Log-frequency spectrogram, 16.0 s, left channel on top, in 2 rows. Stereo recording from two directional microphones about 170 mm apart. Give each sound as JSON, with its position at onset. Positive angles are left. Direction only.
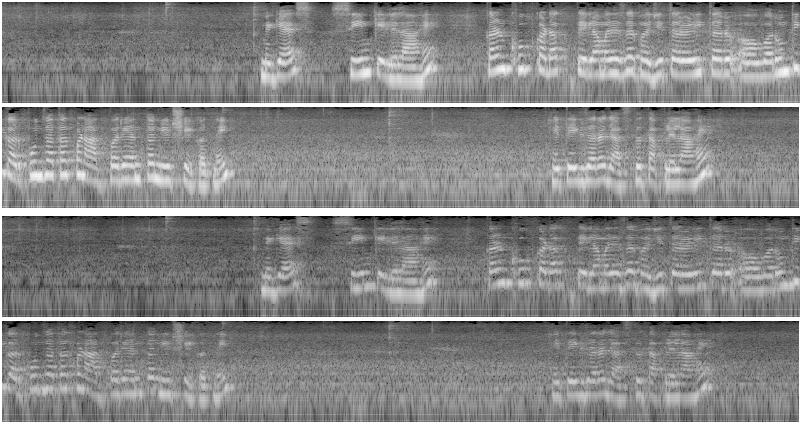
{"t": 2.6, "sound": "a woman's voice", "side_deg": 60}
{"t": 13.7, "sound": "a woman's voice", "side_deg": 55}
